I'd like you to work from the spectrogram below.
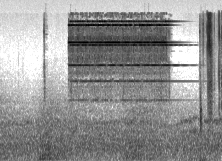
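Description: A telephone bell rings continuously in the survival video game The Long Dark, a bright sustained electronic trill over a constant wind-like background rumble, ending with a couple of short clicks.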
